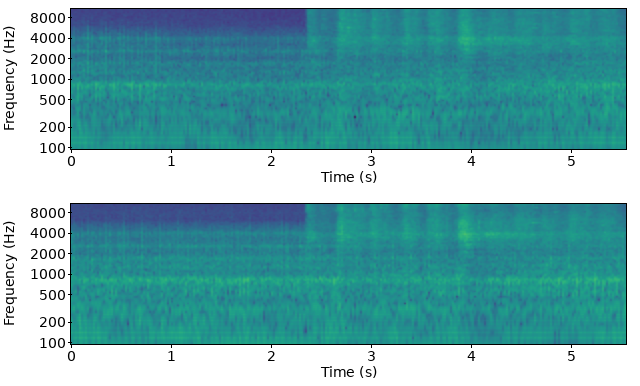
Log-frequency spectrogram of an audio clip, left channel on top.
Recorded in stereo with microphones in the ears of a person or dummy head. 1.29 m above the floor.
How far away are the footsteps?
About 2 m.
